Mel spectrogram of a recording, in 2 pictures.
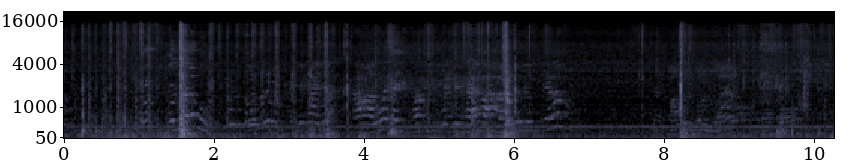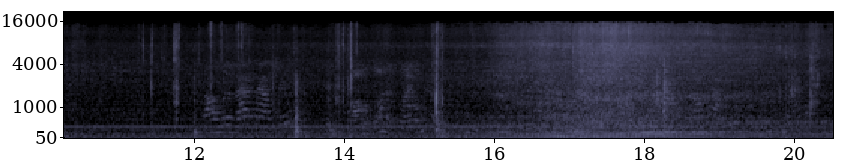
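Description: A knife cuts and pries at a spiky fruit husk.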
